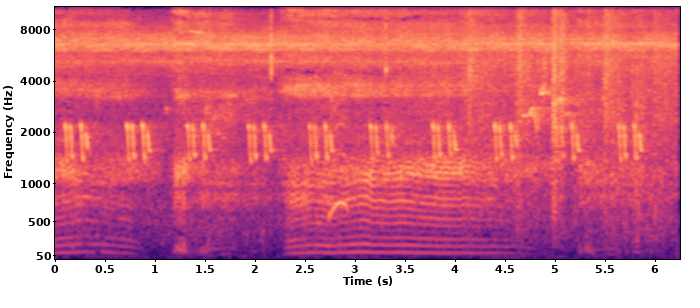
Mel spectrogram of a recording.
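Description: A person snoring in long, low, drawn-out snores: one ends about a second in and another lasts about two and a half seconds from a little after two seconds in. Behind them, short chirps repeat in pairs against a steady high hiss.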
